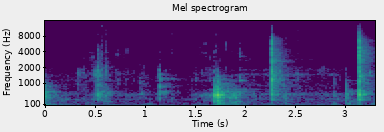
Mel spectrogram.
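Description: Potato cake batter goes into a buttered charlotte mould with a few soft, wet plops and scrapes, spaced irregularly and faint against a quiet kitchen background.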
